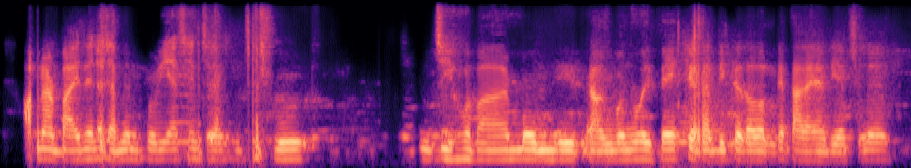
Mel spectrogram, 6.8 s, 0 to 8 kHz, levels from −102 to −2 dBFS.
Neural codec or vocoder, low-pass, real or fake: codec, 16 kHz, 1 kbps, X-Codec, HuBERT features, trained on balanced general audio; 7.2 kHz; fake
